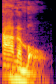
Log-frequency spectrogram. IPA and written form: ˈænɪməl (animal)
